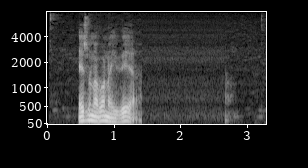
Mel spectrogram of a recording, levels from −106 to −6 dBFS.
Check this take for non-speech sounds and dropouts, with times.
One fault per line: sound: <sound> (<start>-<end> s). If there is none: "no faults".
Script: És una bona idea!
no faults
